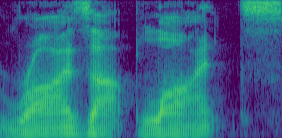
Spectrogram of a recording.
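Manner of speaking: Australian accent on the phrase. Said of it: "it sounds like you're saying razor blades in an Australian accent".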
